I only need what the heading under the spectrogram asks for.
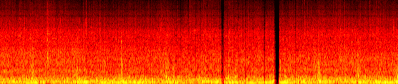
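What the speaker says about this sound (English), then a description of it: "I'm gonna drive in the rain." Rain and wind buffet a vehicle being driven through a storm, a muffled, steady rushing roar with low rumble and a couple of brief dropouts, no talking.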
